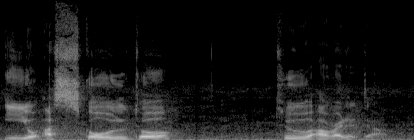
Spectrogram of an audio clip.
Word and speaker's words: ascolto: The stress is on here in the middle syllable, yeah? It's a piano word.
